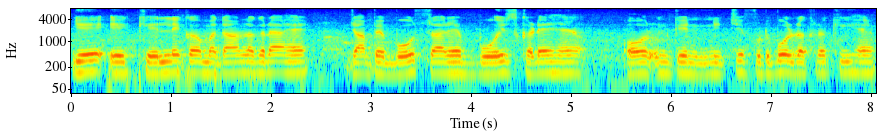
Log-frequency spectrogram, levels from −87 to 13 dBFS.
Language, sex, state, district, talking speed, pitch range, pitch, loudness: Hindi, male, Rajasthan, Bikaner, 165 wpm, 135-140 Hz, 140 Hz, -15 LUFS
